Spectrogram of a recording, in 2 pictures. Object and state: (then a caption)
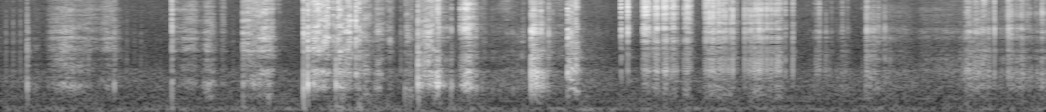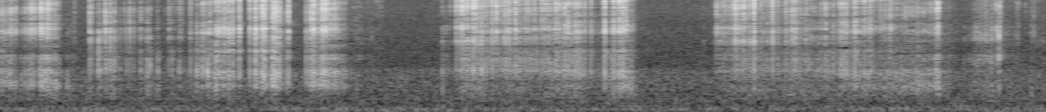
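Cardboard gift box, scratched and tapped. Long nails scratch and tap the lid of a small hollow cardboard gift box covered in copper paper with a sheer ribbon, held in the hand. Irregular bursts of dry, bright scraping blend with quick, light taps, fading to softer rubbing between strokes.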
